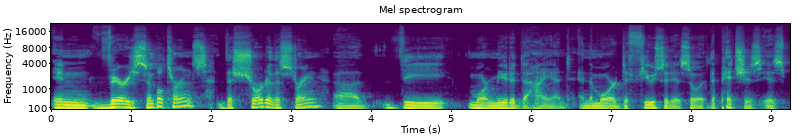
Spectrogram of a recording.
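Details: Adult male speaker; normal speech.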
